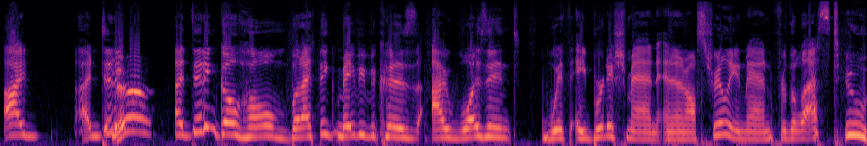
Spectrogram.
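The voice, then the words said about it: New York accent. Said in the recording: “you can definitely hear the New York accent this morning”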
